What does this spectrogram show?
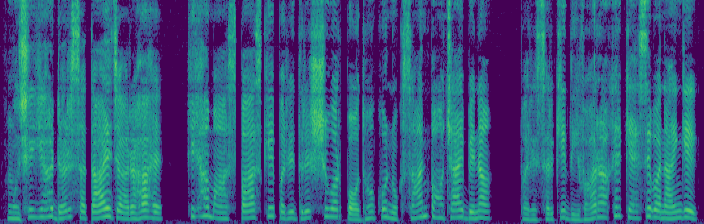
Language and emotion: Hindi, fearful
